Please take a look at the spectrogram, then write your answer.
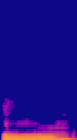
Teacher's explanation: ये ओम ओ में बहुत ज्यादा टाइम ओ है ना जैसे हम पढ़ेंगे नॉर्मल तो ओ पढ़ेंगे यहां ओम तो अधिक समय लगता है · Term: प्लुत स्वर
